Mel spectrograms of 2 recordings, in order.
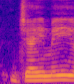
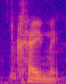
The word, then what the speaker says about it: Jaime: Is it pronounced Jamie or Jaime? Given it's Spanish, Maussan. Jaime, yeah.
